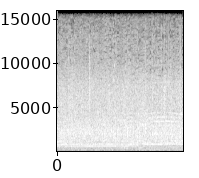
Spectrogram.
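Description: Crowd at a George Washington basketball game applauds a departing senior on senior night, steady sustained clapping and cheering filling the arena without a break.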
